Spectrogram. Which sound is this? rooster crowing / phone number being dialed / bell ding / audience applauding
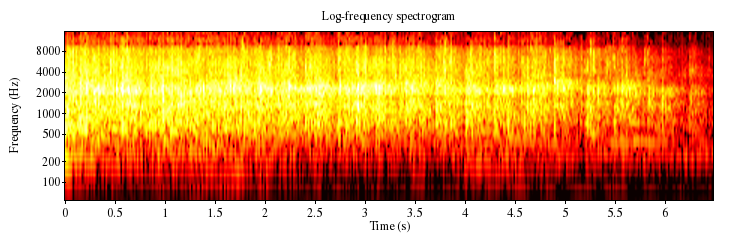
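audience applauding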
